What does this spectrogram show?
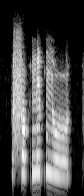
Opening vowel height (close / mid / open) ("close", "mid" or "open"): mid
